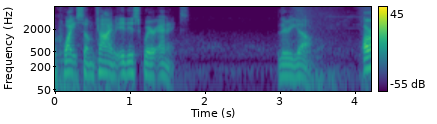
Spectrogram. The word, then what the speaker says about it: Square Enix: And then a few years ago, during one of the big press conferences, they said Enix about 7,000 times themselves. And I realized it's pronounced Enix, not Enix.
